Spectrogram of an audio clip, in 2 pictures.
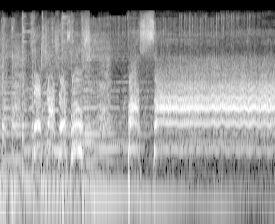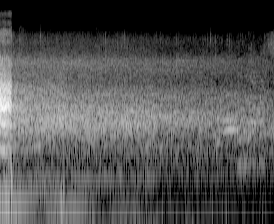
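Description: Live church worship band music with voices, ending on a loud held chord that stops abruptly about halfway through. A much quieter noise of the hall fades out after it.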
